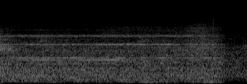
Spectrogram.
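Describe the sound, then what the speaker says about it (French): A tram rolls past with a steady rumble and high whining tones, close and even, fading at the very end. "le tramway."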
